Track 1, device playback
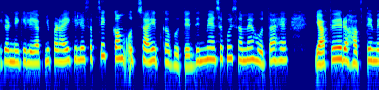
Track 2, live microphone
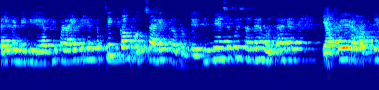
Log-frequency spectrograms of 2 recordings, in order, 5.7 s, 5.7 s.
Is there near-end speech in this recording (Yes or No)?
Yes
